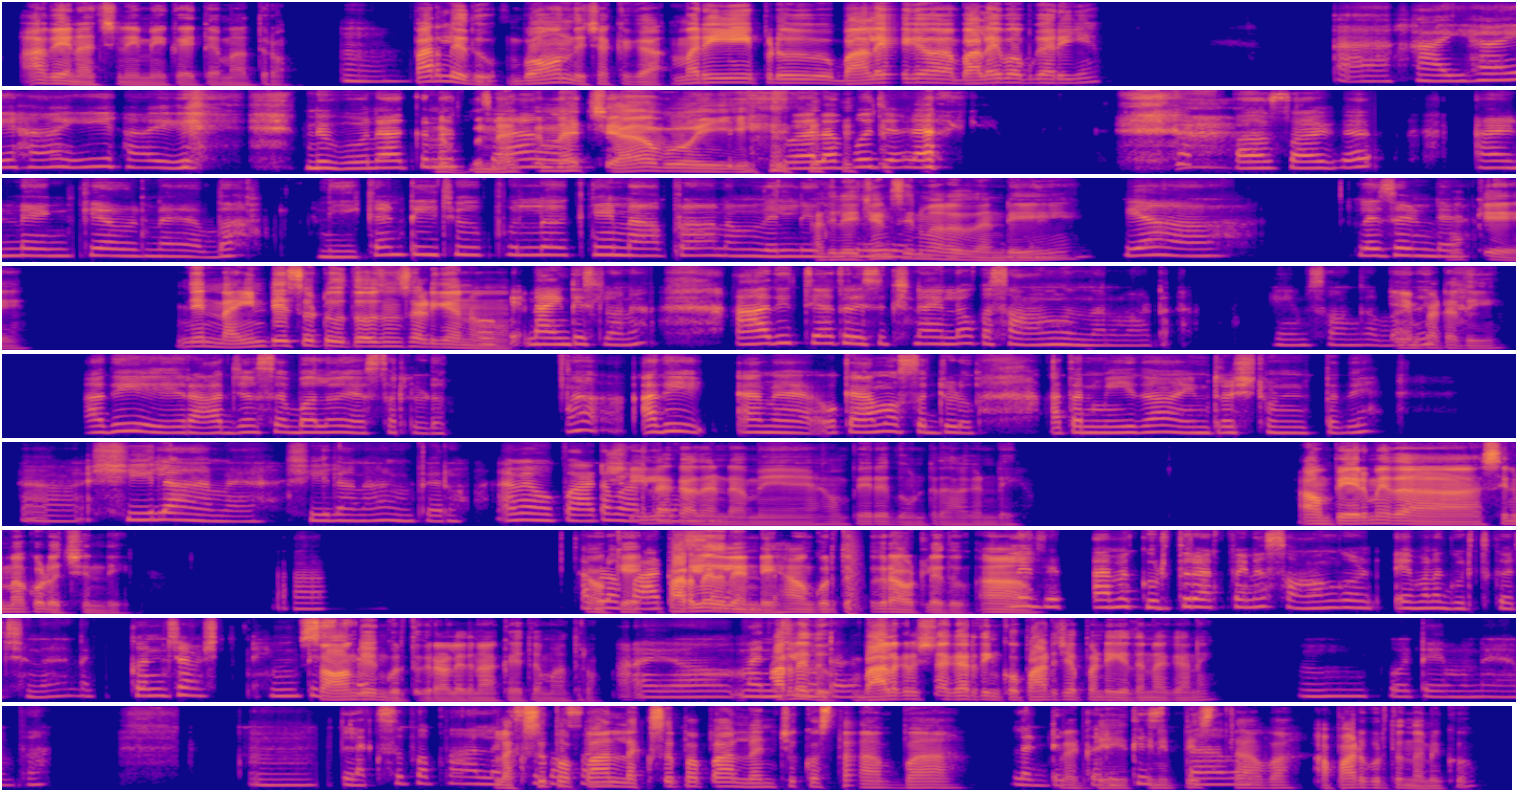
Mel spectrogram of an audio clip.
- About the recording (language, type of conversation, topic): Telugu, podcast, పాత జ్ఞాపకాలు గుర్తుకొచ్చేలా మీరు ప్లేలిస్ట్‌కి ఏ పాటలను జోడిస్తారు?
- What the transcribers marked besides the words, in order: other background noise; singing: "హాయి హాయి హాయీ హాయి నువ్వు నాకు నచ్చావోయి వలపు జడయి"; giggle; singing: "నువ్వు నాకు నచ్చావోయి"; laugh; giggle; in English: "సాంగ్ అండ్"; singing: "నీ కంటి చూపుల్లోకి నా ప్రాణం వెళ్ళింది"; background speech; tapping; in English: "సాంగ్"; in English: "ఇంట్రెస్ట్"; in English: "లైక్"; singing: "లక్స్ పాప లక్స్ పాప"; singing: "లక్స్ పాప లక్స్ పాప లంచికొస్తావా, లడ్దే తినిపిస్తావా"; singing: "లడ్డు కొరికిస్తావా"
